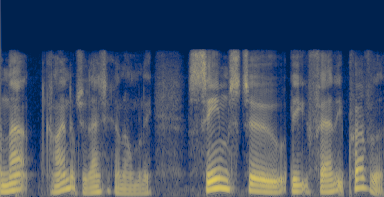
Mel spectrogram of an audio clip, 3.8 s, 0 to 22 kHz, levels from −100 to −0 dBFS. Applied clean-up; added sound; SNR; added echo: none; none; none; none.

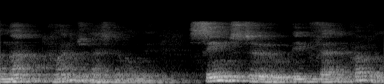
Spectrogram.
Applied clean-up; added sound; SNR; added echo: none; none; none; reverberation time 1.0 s.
